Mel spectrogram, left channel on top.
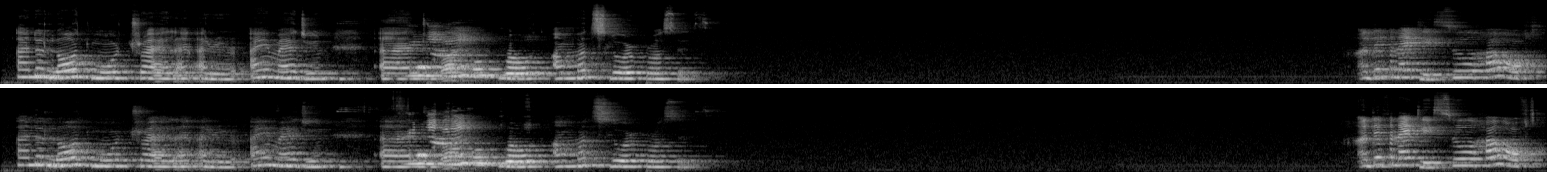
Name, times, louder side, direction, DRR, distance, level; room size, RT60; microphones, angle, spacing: voice 1, 0.2-3.3 3.8-6.9, left 1 dB, 65° left, 7 dB, 1.1 m, -21 dB
voice 2, 4.0-5.3 13.5-15.3, right 2 dB, 55° right, 5 dB, 1.3 m, -20 dB
7.5 x 6.9 x 8.2 m, 1.3 s
head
